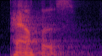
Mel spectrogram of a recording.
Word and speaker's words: pampas: Pampas. Are there any alternate pronunciations?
